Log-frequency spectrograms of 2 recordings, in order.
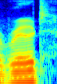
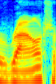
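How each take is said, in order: First: Route rhyming with "boot"; route pronounced "root". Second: Route rhyming with "out"; route pronounced "rowt". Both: Shown as a demonstration. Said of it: "what do you guys say".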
